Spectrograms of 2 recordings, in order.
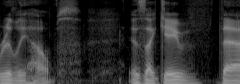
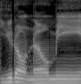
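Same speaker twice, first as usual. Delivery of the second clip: loud, shouted, yelled outburst; 4 semitones higher, 7 dB louder than usual. Retelling a moment of answering a negative inner voice: imitating own yell. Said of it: "I have yelled out".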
